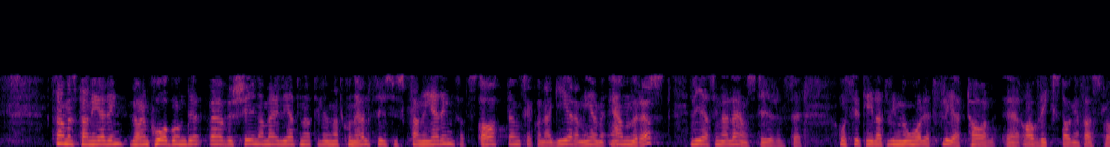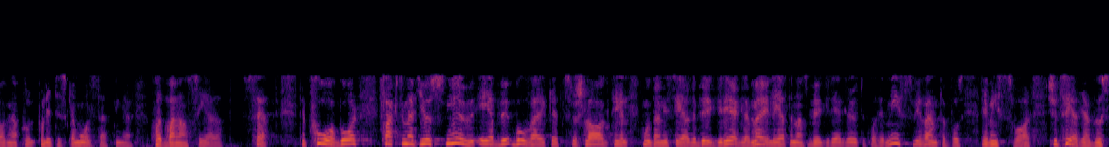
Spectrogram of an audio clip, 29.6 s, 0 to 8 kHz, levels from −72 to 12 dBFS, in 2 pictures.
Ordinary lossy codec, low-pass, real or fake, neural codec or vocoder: AAC, 16 kbps; 7.2 kHz; fake; codec, 16 kHz, 8 kbps, FreqCodec, smaller model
